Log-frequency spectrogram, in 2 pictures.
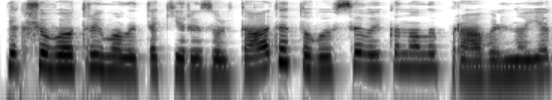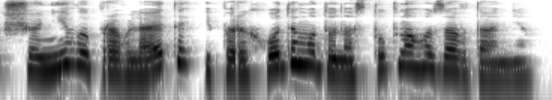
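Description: A woman teacher talking young pupils through their math exercises. She is calm and patient, and her voice is of middle height. She explains each step clearly, as in a recorded remote lesson. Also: medium pitch, quick pace, hardly any pauses.

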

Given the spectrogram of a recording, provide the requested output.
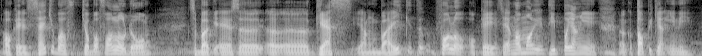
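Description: A pastor delivers a sermon in a conversational, storytelling way, turning to his listeners again and again as he speaks. His voice rises and falls with lively intonation, and he slips English words into his talk. Faint music plays behind him. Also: medium pitch, measured pace. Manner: storytelling, often addresses listeners as "saudara"; mixes English words into speech.

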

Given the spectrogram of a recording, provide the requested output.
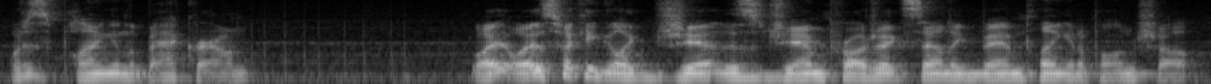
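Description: A man's voice: mid-range voice, normal speed. A man streaming a game, commenting casually, joking, swearing and laughing often.

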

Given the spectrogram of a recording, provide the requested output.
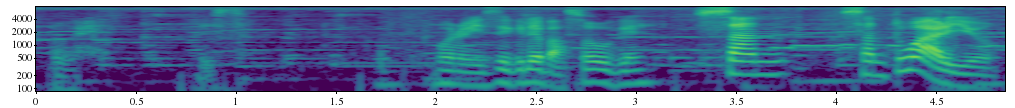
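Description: A woman streamer giving jokey, excitable commentary while playing games. She swears in two languages and often breaks into yelps and shrieks. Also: rumbling low, unhurried. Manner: jokey, swears in Spanish and English. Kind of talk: gaming commentary. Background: game music.

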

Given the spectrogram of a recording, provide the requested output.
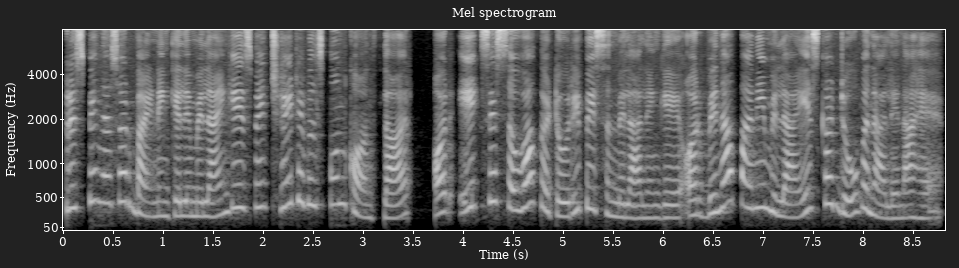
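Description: A woman talks through a home cooking recipe. She explains step by step and adds tips along the way. Her voice is high and swings widely in pitch. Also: big pitch swings, normal speed, hardly any pauses. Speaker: cooking channel host. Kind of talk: recipe voice-over narration.

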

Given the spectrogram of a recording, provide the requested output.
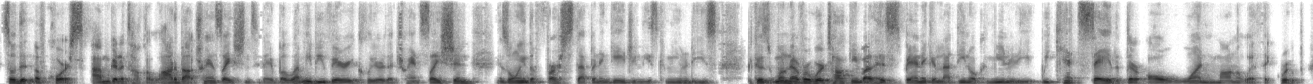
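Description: A man's voice: on the low side, breathy edge. Peru-born man giving a webinar talk. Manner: earnest, asks for next slide, some restarts. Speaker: social scientist presenter. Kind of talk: webinar presentation. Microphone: video call webcam.

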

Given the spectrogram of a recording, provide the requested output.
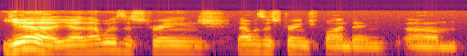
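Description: Young guy scientist explaining stuff, lots of ums, kinda flat and dark, muffled podcast sound. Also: fairly high pitch, slow pace. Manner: hesitant, many fillers and restarts. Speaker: guest researcher. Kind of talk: conversational expert explanation.

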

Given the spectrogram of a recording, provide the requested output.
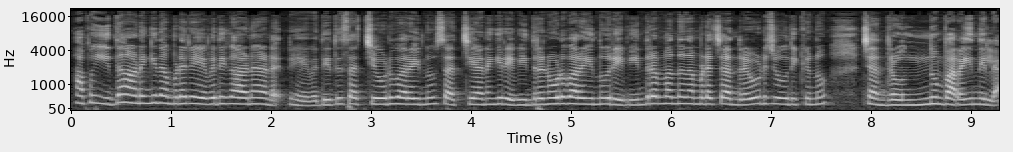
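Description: A woman with a slightly high voice retells a serial episode step by step. Her delivery is chatty and conversational, peppered with little tag words. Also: steady tone, a little fast, dark tone, clear, resonant tone. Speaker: serial recap narrator. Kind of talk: casual storytelling recap.

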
